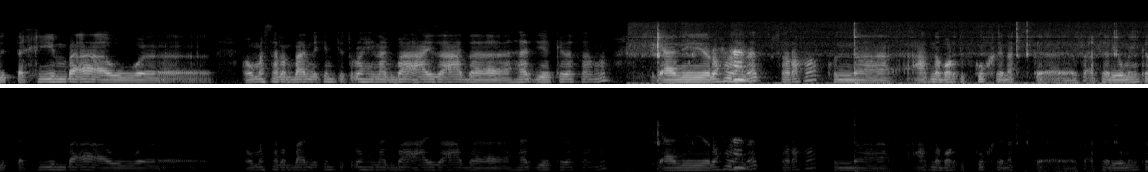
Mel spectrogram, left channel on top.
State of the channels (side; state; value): right; quieter; 28.1 dB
